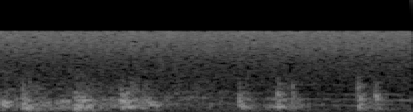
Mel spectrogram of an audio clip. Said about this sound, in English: A few minutes later, Hamilton Meade heard a rap on the door.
